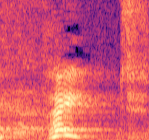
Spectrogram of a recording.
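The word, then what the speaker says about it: fête: exceptions to the rule for example f e t e is also pronounced fate one no one no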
